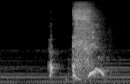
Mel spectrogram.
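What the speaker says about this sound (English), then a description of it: "bless you" A single loud sneeze during a tabletop role-playing game session, a quick sharp intake followed by one forceful burst, close and clear with no talking over it.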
